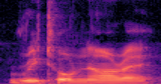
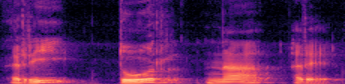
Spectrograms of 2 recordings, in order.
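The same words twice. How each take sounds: First: The R is a soft English R. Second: The R is a rolled Italian R. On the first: The speaker calls it wrong. "use the English native R" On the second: The speaker calls it right. "quite difficult to pronounce because of the R sound"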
